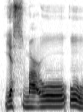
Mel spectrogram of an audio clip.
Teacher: واو مدہ ہے، ایک الف کے برابر کھینچ کر پڑھیں گے۔ سین ساکن کو ہلانا نہیں، باقی کسی بھی حرکت والے حرف کو کھینچنا نہیں۔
